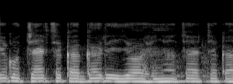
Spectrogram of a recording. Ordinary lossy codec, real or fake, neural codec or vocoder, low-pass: none; real; none; 7.2 kHz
